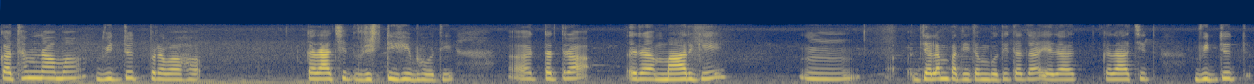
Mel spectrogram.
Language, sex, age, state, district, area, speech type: Sanskrit, female, 18-30, Karnataka, Bangalore Rural, rural, spontaneous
